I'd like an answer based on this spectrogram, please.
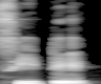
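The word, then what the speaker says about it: setae: আর এদের লোকোমোটারি অর্গানের নাম হচ্ছে সিটে, প্রোনাউন্সিয়েশনটা ভালো করে মনে রাখবি, সিটে, ACTAE, সিটে, ঠিক আছে, এটা ভালো করে মনে রাখবি, ভেরি ভেরি ইম্পর্টেন্ট।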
